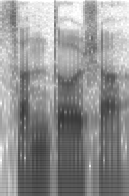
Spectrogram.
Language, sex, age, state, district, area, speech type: Kannada, male, 60+, Karnataka, Chikkaballapur, rural, read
